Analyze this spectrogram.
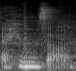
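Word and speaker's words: अहिंसा: tattoo on my right arm the word is pronounced ahimsa so ahimsa is one of the five yamas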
